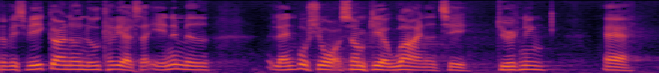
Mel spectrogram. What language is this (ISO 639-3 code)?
dan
